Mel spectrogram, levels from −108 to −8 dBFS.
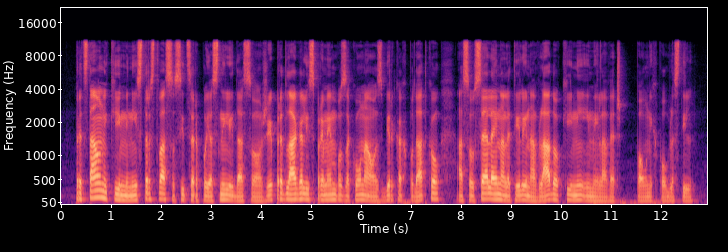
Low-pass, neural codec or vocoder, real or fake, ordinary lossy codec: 10.8 kHz; none; real; none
